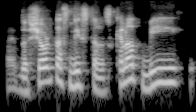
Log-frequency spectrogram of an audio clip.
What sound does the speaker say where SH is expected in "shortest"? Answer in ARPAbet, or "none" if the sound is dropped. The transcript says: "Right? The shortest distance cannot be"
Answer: SH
